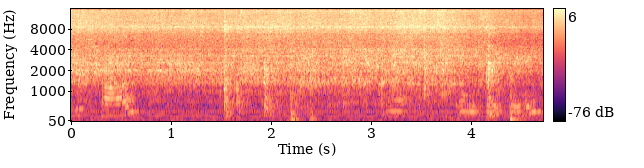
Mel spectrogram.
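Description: Vermicelli noodles sizzling as they fry in hot oil in a steel pot, stirred with a wooden spoon, with a few short knocks against the pot, the sharpest near the end.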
